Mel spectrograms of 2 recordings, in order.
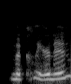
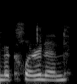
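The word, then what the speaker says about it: McClernand: did gym pronunciation police mclearnon do you mean mclernon eer versus er yeah you just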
